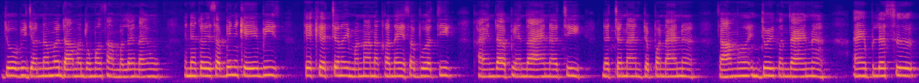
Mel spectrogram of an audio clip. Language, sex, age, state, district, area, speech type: Sindhi, female, 60+, Gujarat, Kutch, rural, spontaneous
